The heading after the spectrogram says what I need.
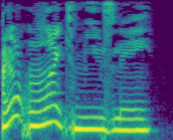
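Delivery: grumbling, sulky. Daisy answers when her mum offers muesli instead of breakfast; grumpy. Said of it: "grumped Daisy".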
